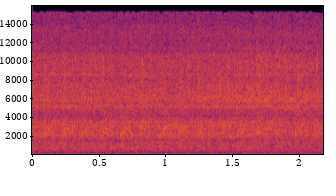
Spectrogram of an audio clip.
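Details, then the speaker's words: 1960 Pontiac Catalina 389 V8 idling on a Heathkit IO-20 ignition oscilloscope: steady, even idle with smooth low hum, no knocks or misses; good running engine, ignition spot on. "so we've got a good running good working tester and a good running engine"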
